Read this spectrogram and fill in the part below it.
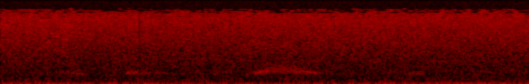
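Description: Birds call softly nearby.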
